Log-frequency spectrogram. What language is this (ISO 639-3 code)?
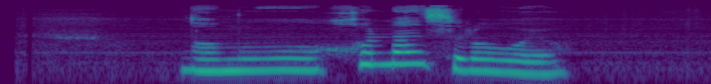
kor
